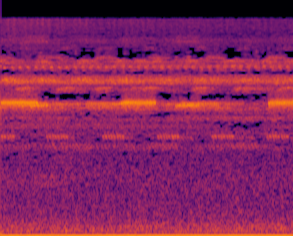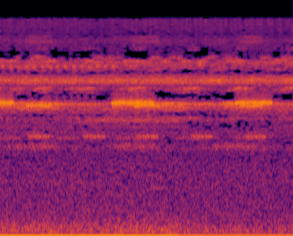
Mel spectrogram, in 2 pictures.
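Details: Evening in a peaceful park with crickets chirping: continuous shrill high-pitched trills layered with regular pulsing chirps, plus faint low-frequency rumble underneath.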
